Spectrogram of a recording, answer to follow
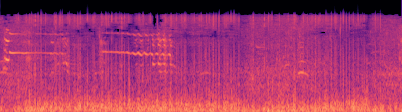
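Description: A steady low rumble of wind buffeting the microphone. Over it, in the first two seconds, a bird gives a few short high-pitched calls, the second one warbling.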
